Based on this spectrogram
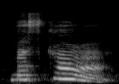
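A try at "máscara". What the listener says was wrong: And now you want to punch the first mascara. It's got an accent mark because, yeah, if I had no written accent mark there, it would sound like mascara.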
